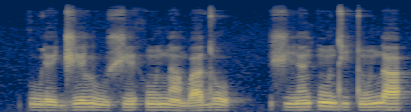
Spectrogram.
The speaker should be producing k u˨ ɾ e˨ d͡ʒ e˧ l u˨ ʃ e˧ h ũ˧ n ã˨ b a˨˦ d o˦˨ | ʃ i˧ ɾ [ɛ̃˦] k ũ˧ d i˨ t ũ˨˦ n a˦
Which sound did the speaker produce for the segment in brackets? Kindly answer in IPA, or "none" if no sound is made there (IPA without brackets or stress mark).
ɛ̃˦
